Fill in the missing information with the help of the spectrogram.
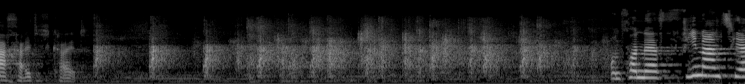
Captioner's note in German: Beifall CDU und vereinzelt BÜNDNIS 90/DIE GRÜNEN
